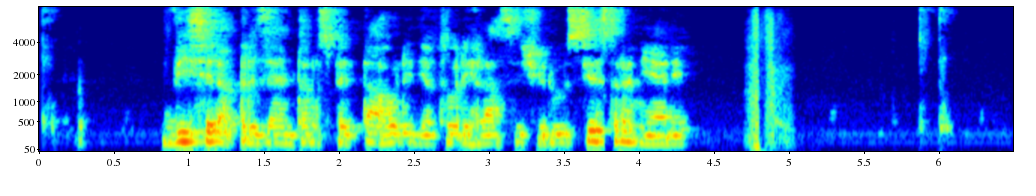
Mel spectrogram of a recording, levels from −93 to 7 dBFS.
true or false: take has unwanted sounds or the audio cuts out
true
